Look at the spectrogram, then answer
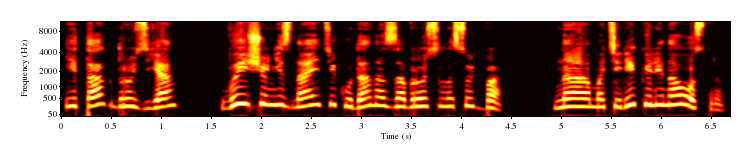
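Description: A woman reading the part of a calm, thoughtful middle-aged male engineer, measured and reassuring. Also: a little high, no room sound, lightly acted.

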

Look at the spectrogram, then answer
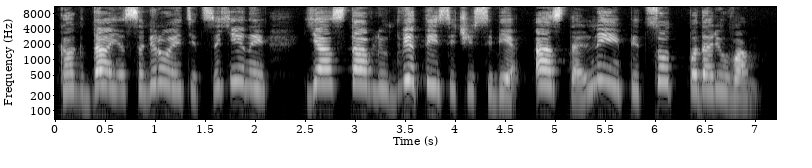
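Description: A woman voicing Pinocchio, a naive and eager wooden puppet boy in a storybook reading, in a higher, excited voice. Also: moderate pace. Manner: excited, wide-eyed.

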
